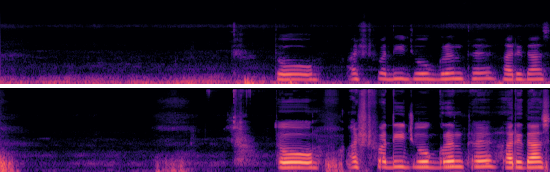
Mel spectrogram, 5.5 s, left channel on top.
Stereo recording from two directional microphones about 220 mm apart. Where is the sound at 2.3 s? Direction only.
50° right (ahead or behind).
